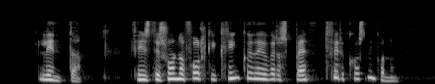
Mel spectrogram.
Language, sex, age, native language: Icelandic, female, 50-59, Icelandic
